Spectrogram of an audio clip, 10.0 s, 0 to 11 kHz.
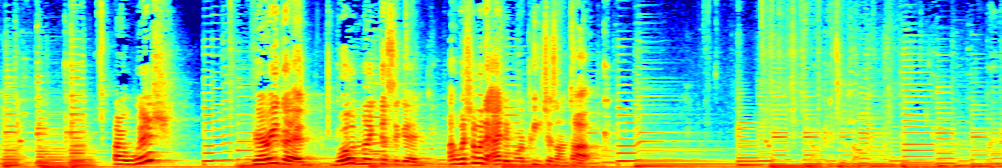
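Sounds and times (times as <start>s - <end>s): acoustic guitar music: 0.0s - 1.3s, 2.0s - 10.0s.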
